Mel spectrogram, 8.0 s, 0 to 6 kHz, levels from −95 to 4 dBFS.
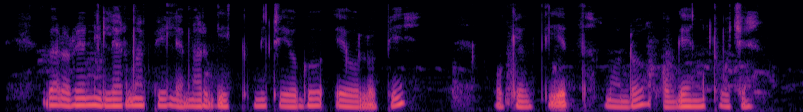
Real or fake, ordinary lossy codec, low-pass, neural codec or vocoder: real; none; 5.4 kHz; none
